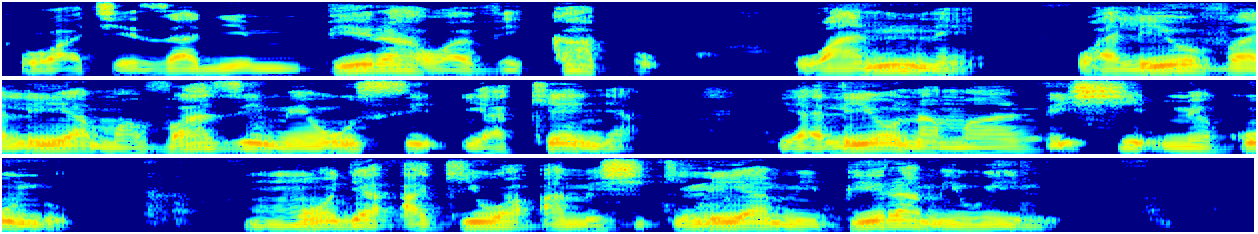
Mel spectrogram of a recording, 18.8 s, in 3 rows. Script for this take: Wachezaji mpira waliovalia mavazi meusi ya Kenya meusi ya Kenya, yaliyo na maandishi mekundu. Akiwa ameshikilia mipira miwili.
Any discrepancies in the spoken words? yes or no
yes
